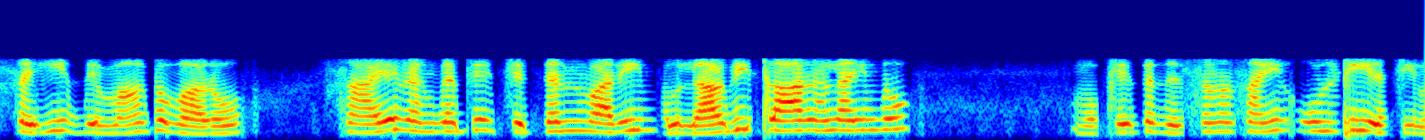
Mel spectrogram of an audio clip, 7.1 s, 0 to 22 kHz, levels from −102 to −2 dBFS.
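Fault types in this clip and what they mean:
LPC-10 vocoder: the speech has gone through a very low-rate parametric coder consistent with 2.4 kbit/s LPC-10. It discards the real waveform and rebuilds each frame from a small all-pole vocal tract filter driven by either a pulse train or noise. Throughout this clip the damage is heavy: every instant is forced to be wholly voiced or wholly unvoiced, giving a flat, buzzing robot timbre, with nothing above 3.8 kHz.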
